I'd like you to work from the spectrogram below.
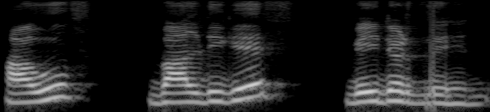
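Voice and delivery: slow, careful teacher model of the phrase; slow German demo. Shown as a demonstration. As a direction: say it slowly for beginners. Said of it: "এটা কি".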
